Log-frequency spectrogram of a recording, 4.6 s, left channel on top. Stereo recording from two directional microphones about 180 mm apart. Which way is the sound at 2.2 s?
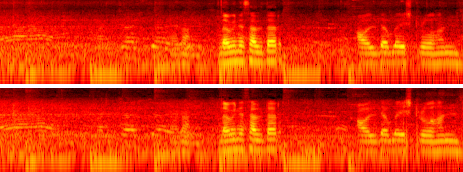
70° left (ahead or behind).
